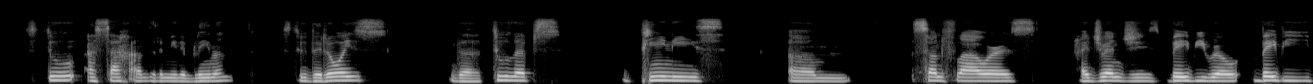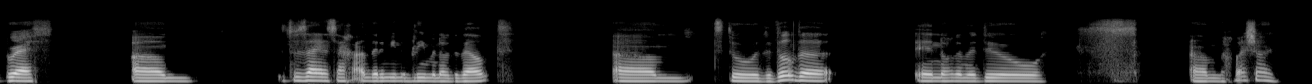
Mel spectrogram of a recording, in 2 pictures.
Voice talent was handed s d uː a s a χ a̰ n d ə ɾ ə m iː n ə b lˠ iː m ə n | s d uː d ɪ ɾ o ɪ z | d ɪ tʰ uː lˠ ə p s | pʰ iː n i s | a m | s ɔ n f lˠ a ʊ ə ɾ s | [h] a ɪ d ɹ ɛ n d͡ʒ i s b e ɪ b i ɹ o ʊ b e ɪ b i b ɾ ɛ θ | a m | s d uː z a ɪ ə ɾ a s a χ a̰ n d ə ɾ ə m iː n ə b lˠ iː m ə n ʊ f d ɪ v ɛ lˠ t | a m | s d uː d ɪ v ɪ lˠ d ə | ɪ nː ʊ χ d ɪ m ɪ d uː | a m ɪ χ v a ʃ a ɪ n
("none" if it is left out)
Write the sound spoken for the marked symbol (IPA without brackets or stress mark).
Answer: h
